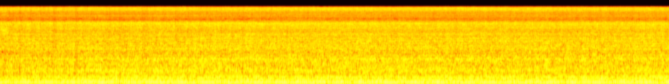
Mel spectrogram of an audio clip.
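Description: Pickup truck's gasoline engine idling steadily in the open engine bay, running fairly smoothly at the moment, though it runs worse the warmer it gets.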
